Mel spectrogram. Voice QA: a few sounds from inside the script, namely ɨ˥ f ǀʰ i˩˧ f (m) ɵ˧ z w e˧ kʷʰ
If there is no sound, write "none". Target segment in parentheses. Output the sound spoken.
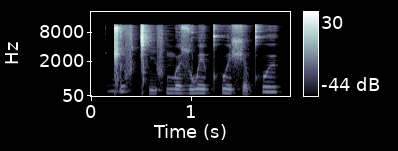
m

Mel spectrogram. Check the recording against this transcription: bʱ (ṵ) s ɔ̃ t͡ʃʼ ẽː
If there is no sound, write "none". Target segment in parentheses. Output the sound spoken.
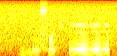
ṵ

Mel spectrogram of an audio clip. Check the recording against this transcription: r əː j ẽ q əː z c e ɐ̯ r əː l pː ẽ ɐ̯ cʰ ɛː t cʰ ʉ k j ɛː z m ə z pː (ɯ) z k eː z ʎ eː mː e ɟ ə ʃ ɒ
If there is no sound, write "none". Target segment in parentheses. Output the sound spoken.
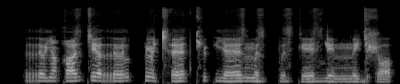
ɯ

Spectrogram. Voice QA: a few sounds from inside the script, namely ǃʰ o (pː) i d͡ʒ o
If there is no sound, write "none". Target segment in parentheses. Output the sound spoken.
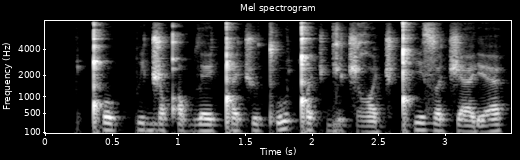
pː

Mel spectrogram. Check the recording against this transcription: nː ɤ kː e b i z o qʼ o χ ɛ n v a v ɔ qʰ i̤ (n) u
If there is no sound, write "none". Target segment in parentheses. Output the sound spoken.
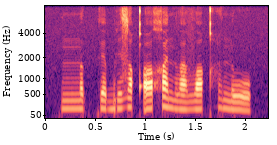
n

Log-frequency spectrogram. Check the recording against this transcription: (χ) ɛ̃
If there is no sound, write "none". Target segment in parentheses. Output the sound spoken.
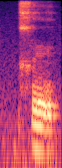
χ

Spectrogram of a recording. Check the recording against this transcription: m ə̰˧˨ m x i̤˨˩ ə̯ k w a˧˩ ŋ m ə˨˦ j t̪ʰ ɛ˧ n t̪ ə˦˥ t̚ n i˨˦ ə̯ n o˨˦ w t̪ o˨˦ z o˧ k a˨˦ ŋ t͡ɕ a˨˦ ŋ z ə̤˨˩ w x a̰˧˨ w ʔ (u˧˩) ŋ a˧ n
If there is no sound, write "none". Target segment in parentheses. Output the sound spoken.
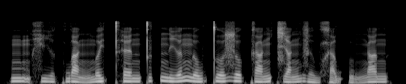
u˧˩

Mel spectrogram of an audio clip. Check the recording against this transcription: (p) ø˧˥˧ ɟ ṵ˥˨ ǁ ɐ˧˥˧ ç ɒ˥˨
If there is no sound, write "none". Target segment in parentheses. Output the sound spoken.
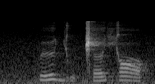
p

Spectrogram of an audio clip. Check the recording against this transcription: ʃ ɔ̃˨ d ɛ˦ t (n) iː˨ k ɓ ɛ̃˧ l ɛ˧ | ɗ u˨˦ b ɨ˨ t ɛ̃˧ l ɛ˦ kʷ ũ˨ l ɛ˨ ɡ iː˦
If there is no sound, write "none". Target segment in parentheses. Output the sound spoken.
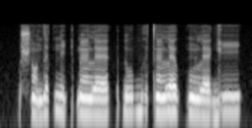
n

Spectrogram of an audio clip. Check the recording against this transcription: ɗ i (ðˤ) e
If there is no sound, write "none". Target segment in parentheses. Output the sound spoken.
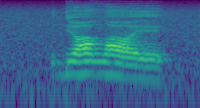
ðˤ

